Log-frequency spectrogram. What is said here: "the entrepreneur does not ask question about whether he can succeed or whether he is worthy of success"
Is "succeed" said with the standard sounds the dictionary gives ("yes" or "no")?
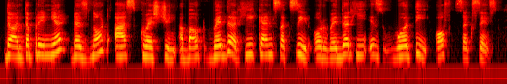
yes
